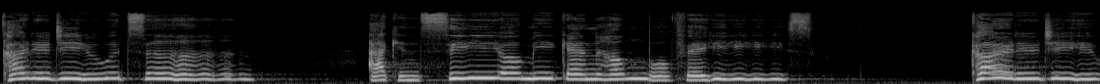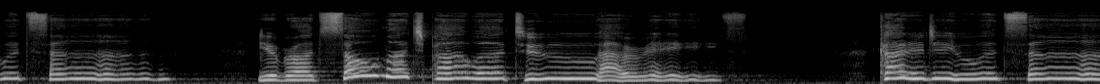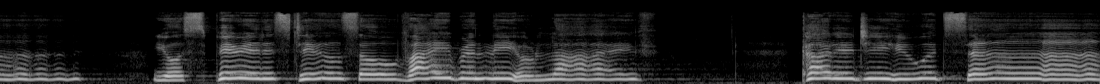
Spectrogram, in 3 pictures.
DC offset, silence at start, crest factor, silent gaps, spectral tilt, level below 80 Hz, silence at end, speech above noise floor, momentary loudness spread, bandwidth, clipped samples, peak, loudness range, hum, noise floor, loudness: under 0.1%; 0 s; 16 dB; none; -4.5 dB/octave; -60 dBFS; 0 s; 39 dB; 9 LU; 12.5 kHz; under 0.1%; -6 dBFS; 5 LU; none; -61 dBFS; -23 LUFS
